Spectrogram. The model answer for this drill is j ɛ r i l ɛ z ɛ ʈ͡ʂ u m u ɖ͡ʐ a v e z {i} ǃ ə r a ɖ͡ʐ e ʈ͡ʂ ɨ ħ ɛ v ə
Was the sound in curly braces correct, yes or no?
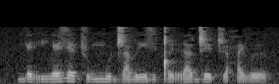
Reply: no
